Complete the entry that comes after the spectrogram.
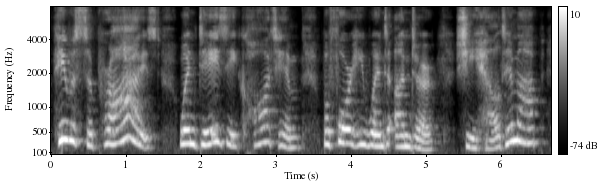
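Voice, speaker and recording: A woman reading a picture book aloud to young children, expressive and instructive, with asides spoken straight to the little listeners. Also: high-pitched. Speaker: children's story reader.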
